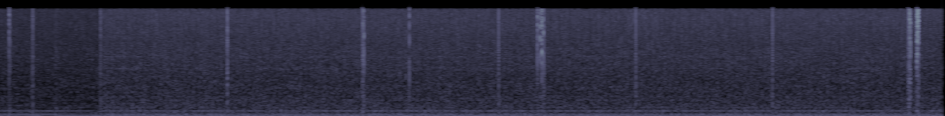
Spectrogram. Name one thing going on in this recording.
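Plastic toy cars click and rattle as they are dragged along.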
